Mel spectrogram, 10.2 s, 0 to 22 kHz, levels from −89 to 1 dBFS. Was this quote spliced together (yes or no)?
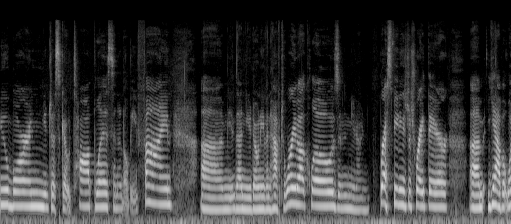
no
